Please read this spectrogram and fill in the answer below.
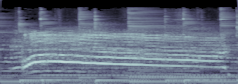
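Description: A young child's long, excited squeal of joy at scoring a basket. It rises quickly, then slides slowly down in pitch for about two seconds, over soft background music.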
